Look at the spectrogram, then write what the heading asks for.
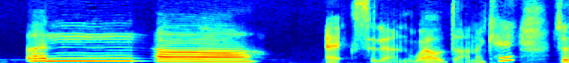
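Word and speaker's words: أنا: So I would say anna. أَنَّا.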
